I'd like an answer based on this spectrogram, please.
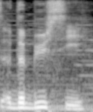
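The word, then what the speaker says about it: Debussy: the the French pronunciation doesn't sound at all like that, but you know, when speaking it in English mode, it's hard not to say it like that. It's debusi in French.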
